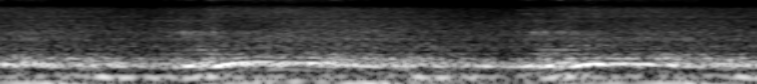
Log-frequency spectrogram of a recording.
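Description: Engine revving up and down with a stumbling, uneven beat under the rising tone; a misfire from a bad ignition coil.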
